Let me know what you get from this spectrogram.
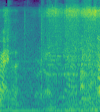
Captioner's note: motorbike starts offscreen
